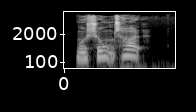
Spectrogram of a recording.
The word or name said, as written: motionshold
